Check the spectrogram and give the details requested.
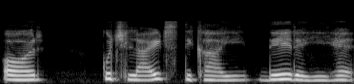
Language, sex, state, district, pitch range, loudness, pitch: Hindi, male, Himachal Pradesh, Shimla, 200-220 Hz, -16 LUFS, 210 Hz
